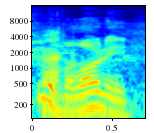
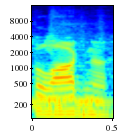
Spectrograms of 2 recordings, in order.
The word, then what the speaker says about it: bologna: baloney and no boots baloney the most famous Italian meat it's pronounced Bologna come on oh Adam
